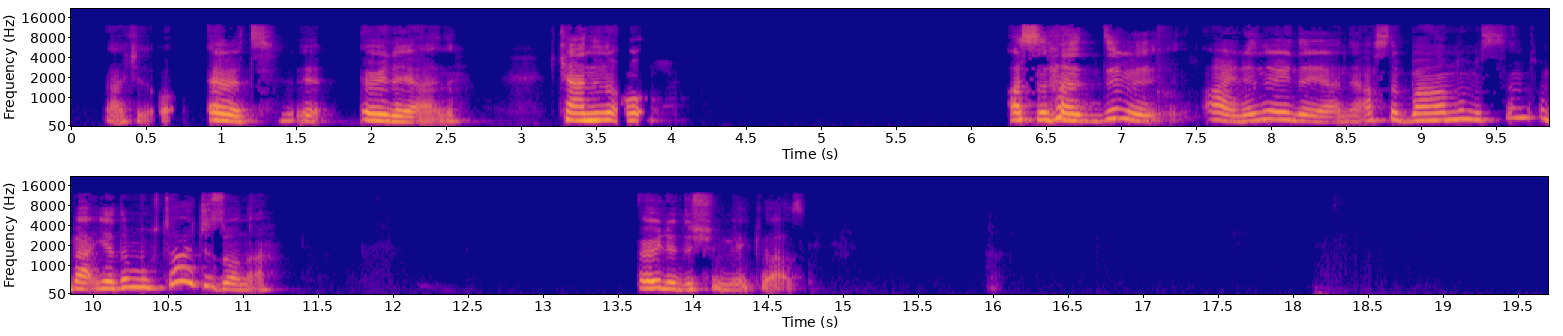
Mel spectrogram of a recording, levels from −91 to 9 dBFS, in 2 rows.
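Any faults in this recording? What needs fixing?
From 14.16 s to the end at 19.7 s the adaptive stream switches to a lower bitrate. Codec artefacts abruptly rise with no gap, which fits a step from about 64 to 16 kbit/s Opus. To prevent it, give the player a larger buffer and more conservative bitrate switching so it can ride out a slower connection.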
